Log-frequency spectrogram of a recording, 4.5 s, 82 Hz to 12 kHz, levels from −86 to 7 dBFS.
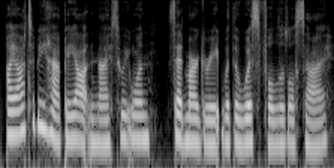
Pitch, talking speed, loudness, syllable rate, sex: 190 Hz, 200 wpm, -19 LUFS, 5.6 syllables/s, female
